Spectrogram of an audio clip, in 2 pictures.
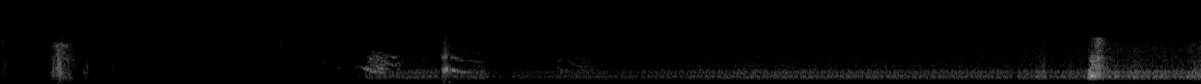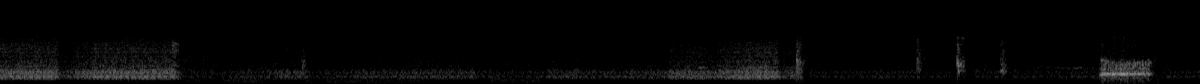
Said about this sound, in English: You hear the dog in the background. That's High Boy's. That's a dog in the background. He's just annoyed. Yeah, that's High Boy's mom's dog.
